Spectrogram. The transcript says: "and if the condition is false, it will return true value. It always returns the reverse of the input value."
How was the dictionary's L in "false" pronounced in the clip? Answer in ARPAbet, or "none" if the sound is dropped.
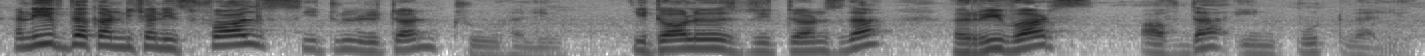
L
